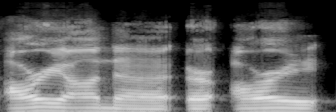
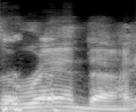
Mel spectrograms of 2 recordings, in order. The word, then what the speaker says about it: Aranda: No Matt Rule, but Ariana, I think that's how you say it. Ariana Grande? No, I think it's Aranda. It's Aranda.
